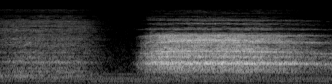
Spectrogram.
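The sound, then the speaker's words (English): A forced, loud exhalation in a breathing exercise: a softer breath, a brief pause, then a long, strong, airy rush of breath that holds steady for about two seconds before easing slightly, with no talking. “Just begin to breathe and force a loud exhalation.”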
